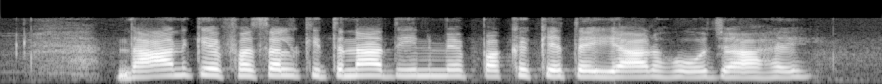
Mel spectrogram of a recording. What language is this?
Magahi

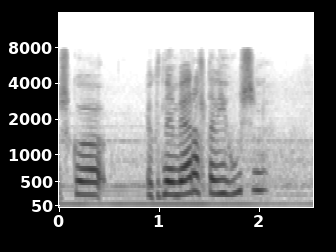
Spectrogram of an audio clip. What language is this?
Icelandic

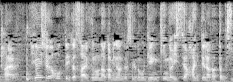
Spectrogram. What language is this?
Japanese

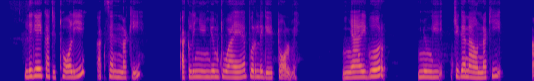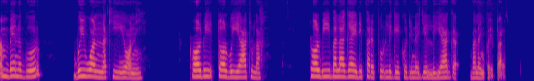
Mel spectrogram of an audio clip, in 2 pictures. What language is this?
Wolof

